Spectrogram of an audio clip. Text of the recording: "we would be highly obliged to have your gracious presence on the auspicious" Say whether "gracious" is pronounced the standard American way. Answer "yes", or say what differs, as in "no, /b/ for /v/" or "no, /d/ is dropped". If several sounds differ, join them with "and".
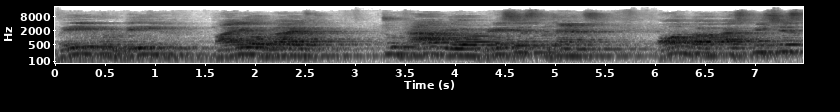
no, /s/ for /ʃ/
